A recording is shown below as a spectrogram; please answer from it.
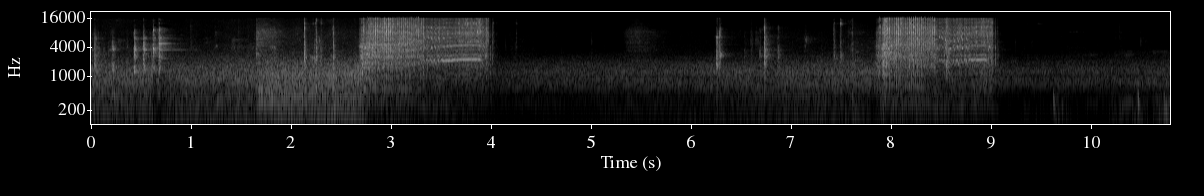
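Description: Cordless impact wrench loosening a car's lug nuts in two hammering bursts of about a second each, roughly five seconds apart, each after a short motor whir. Light metallic clicks in the first second as the lug nuts are handled.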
